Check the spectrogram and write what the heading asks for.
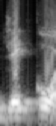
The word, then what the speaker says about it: JKO: Kau tahu dulu nama Kamu di belakang itu Jeko anjing, Jeko. Iya, nama JKO. Ya nama apa? Nama punggung ya? iya nama Nama punggung. punggung. JKO. Tapi orang-orang gobloknya bacanya Jako ini.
